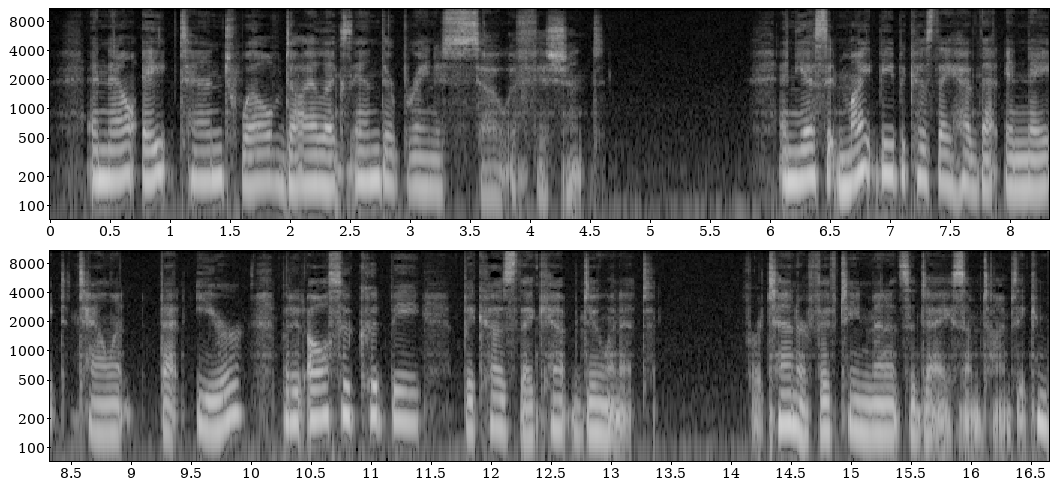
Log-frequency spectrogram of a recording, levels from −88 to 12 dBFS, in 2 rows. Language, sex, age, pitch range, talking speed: English, female, 40-59, 125-190 Hz, 160 wpm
